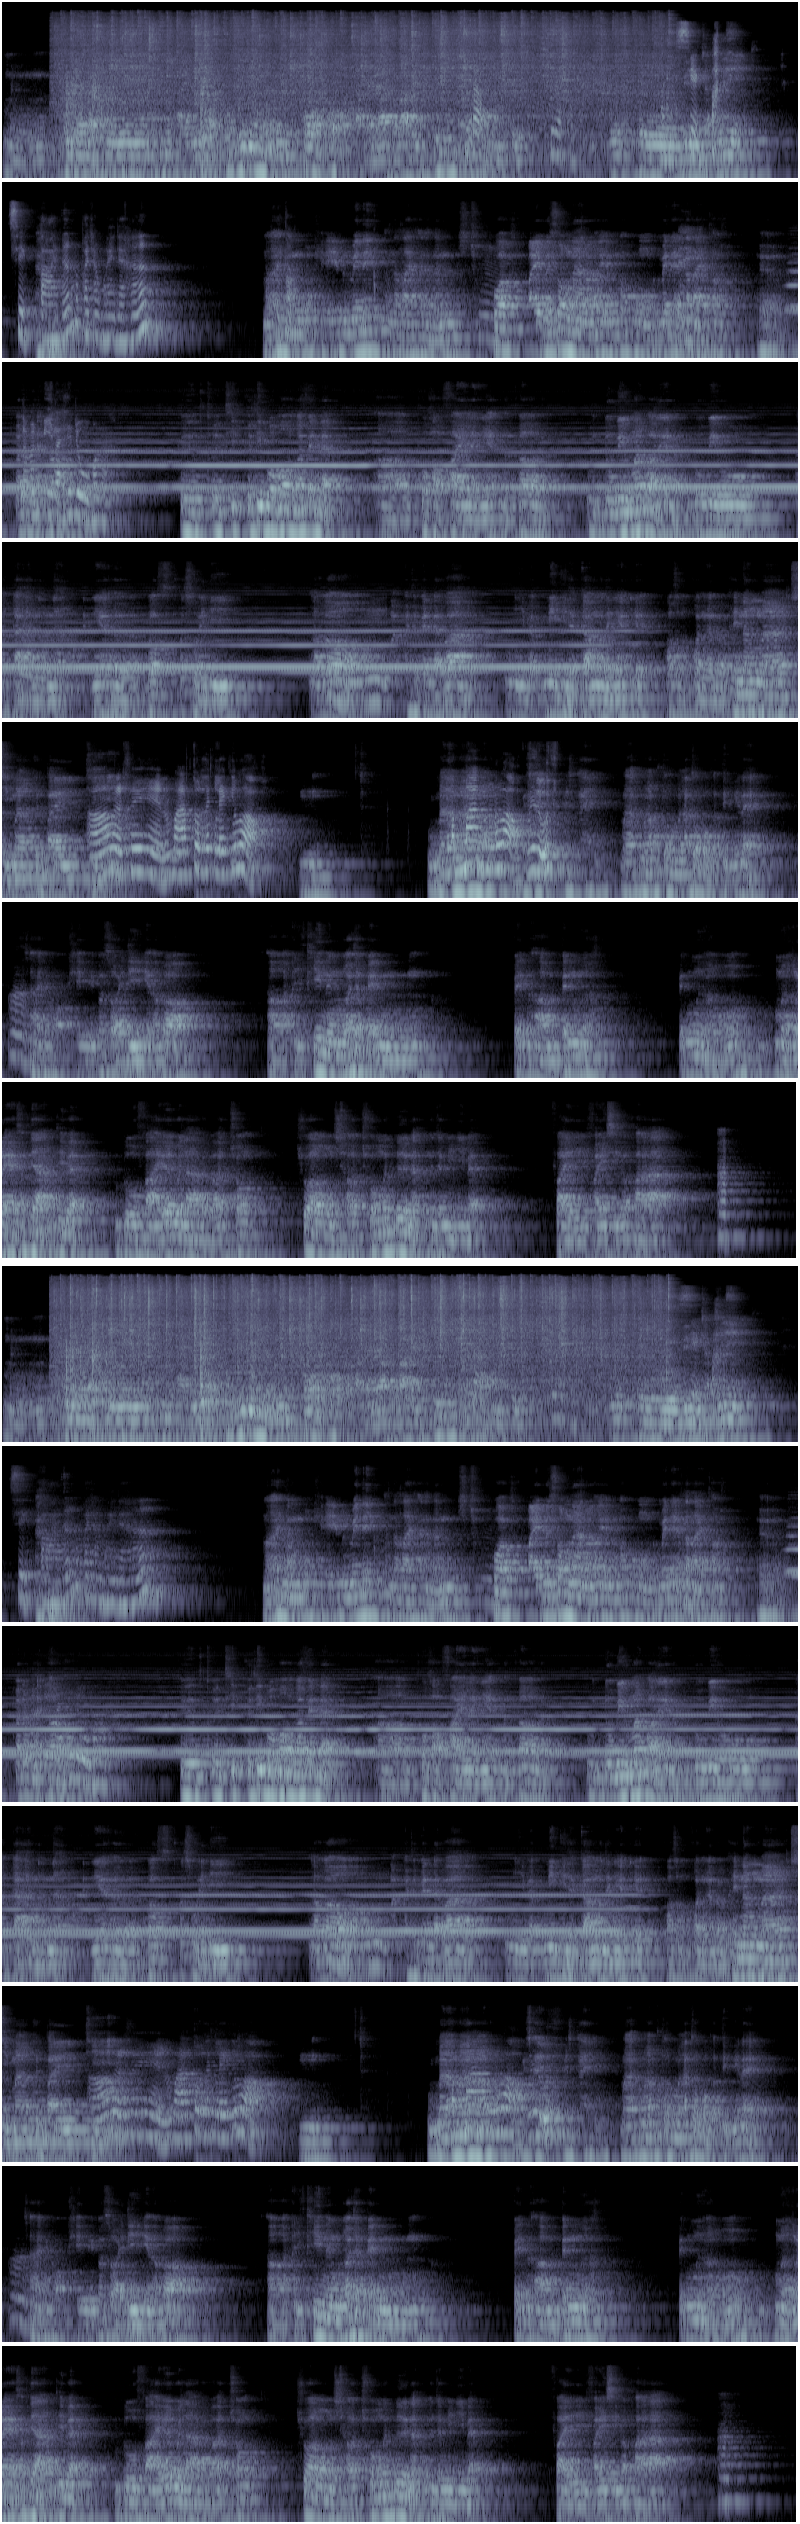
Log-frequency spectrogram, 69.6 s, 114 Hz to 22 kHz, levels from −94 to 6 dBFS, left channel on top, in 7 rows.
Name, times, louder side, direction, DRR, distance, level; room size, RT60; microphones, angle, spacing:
voice 1, 0.0-6.5 7.6-9.2 10.4-10.6 13.2-15.8 16.1-19.0 19.4-19.7 20.1-20.7 22.1-24.0 24.5-26.7 27.2-29.4 29.8-32.7 33.7-34.5 34.9-35.8 36.1-37.9 38.1-41.2 42.2-42.3 42.7-42.8 43.5-43.8 45.1-45.9 46.3-49.2 50.1-52.1 53.1-55.0 56.2-57.2 58.2-60.7 61.1-62.9 63.4-65.7 66.6-68.0, left 1 dB, 25° right, -2 dB, 0.7 m, -36 dB
sound 1, 0.6-8.4, right 4 dB, 90° right, 0.6 m, -36 dB
voice 2, 3.6-3.9 5.7-6.2 6.7-7.6 8.2-9.1 10.1-11.8 13.5-13.6 15.9-16.2 18.4-18.7 20.1-21.3 30.0-30.4 33.9-34.7 40.9-43.1 45.4-46.7 49.8-50.6 68.6-68.8, left 5 dB, 75° left, 7 dB, 0.3 m, -37 dB
Wind instrument woodwind instrument, 19.7-37.9, left 1 dB, 70° right, 1.2 m, -39 dB
6.7 x 2.8 x 2.5 m, 1.2 s
head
